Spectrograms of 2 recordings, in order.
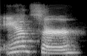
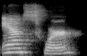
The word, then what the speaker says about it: answer: example the word answer a NS w e r when we say answer we do not pronounce the W the W is silent so you do not say answer you say answer so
